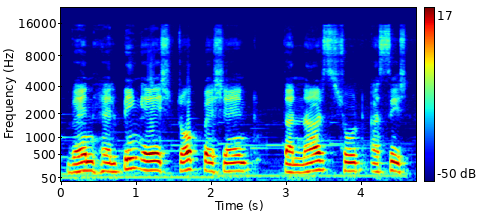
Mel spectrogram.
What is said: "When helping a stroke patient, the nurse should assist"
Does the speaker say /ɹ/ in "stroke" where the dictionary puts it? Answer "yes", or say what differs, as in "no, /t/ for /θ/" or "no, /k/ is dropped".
no, /ɹ/ is dropped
